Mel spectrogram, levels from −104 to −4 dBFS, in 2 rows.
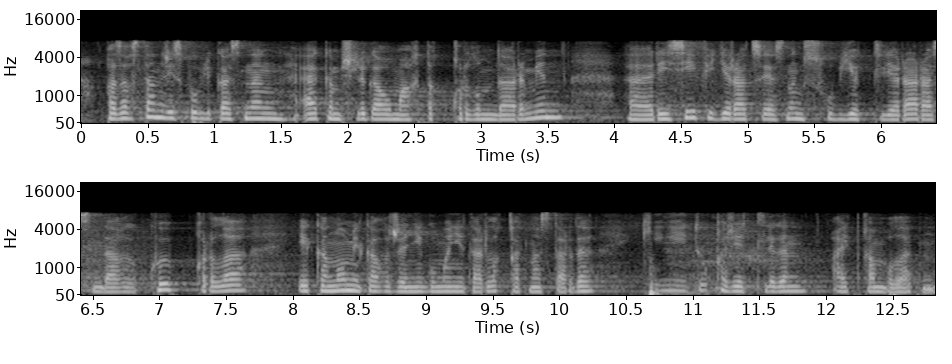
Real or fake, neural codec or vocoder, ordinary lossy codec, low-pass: real; none; none; 7.2 kHz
